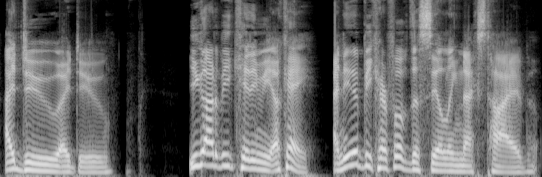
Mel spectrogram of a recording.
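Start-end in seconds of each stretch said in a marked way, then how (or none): none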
